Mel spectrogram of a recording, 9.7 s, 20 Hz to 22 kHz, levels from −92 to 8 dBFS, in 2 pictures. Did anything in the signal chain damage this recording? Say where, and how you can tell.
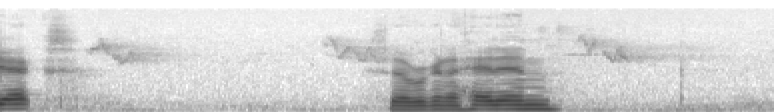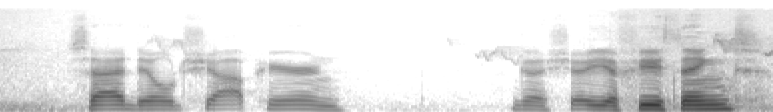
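Yes. Zipper noise appears at the driver or buffer stage from 8.36 to 8.84 s, where the level changes by roughly 20 dB in 1 dB steps at around 50 steps per second, which fits a gain value updated once per audio buffer with no smoothing between updates. Each jump leaves a tiny click, heard as a ticking zip over the sound. On a waveform the envelope forms a staircase, and a spectrogram shows faint broadband vertical lines at that regular spacing.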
